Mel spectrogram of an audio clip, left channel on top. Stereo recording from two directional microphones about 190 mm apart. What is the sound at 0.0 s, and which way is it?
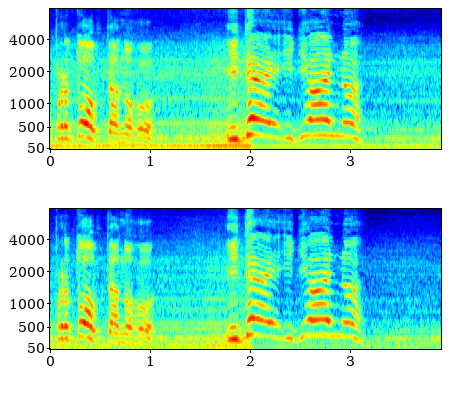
A man's voice, 5° right (ahead or behind).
